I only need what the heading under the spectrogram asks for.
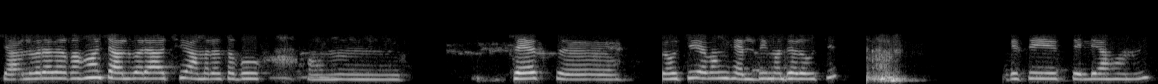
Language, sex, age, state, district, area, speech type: Odia, female, 18-30, Odisha, Subarnapur, urban, conversation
